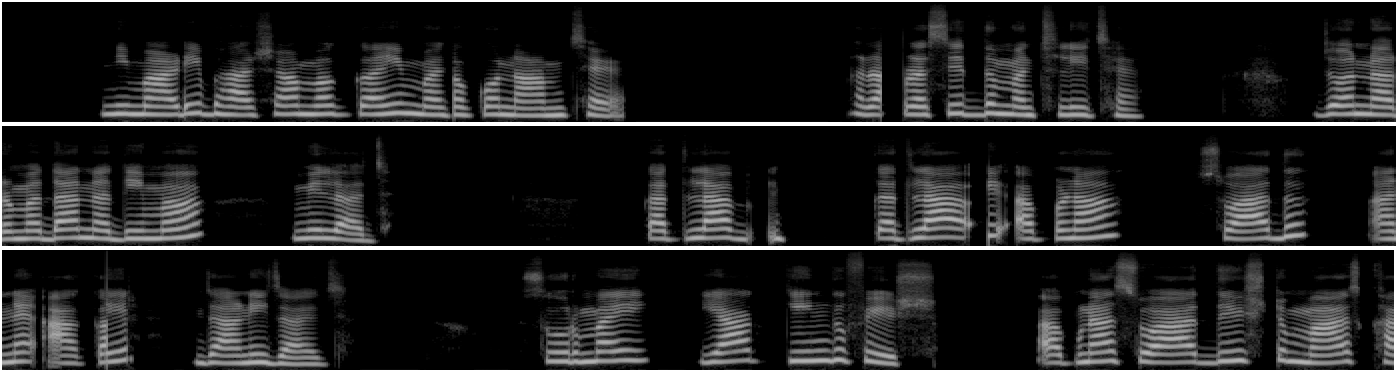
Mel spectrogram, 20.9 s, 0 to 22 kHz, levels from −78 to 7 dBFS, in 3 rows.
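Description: Short glitches break into the speech at 2.26 s, between "निमाड़ी भाषा में कई" and "के नाम", at 4.39 s just before "प्रसिद्ध मछली है", and at 11.90 and 14.46 s. Each is damaged data in a compressed stream: corrupted bytes derail the decoder until it resyncs on the next frame header.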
